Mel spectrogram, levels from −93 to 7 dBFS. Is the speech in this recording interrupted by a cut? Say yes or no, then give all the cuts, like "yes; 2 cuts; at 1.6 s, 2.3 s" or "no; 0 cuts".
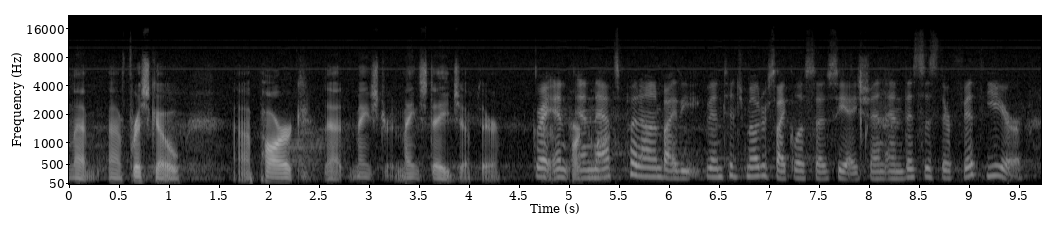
yes; 3 cuts; at 2.8 s, 3.3 s, 6.4 s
